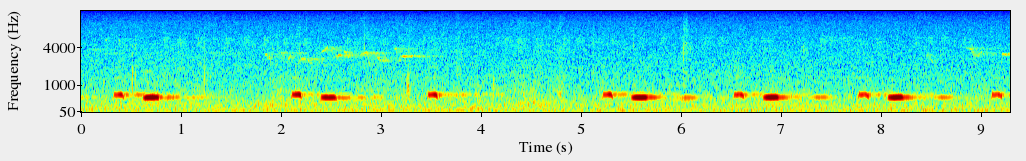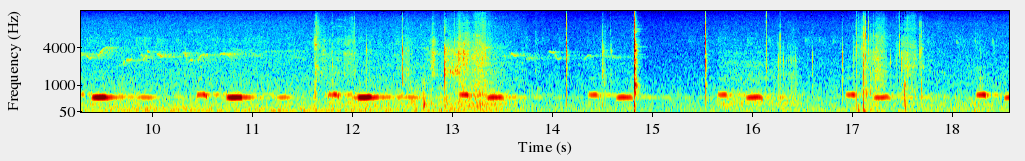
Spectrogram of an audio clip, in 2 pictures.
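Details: Unseen common cuckoo singing on 7 May 2020 beside the San Antolín pond at Goikomendi, Zamudio: about thirteen steady, hollow cu-coo calls, each falling a step, with faint other birds and a burst of rustling noise midway.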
